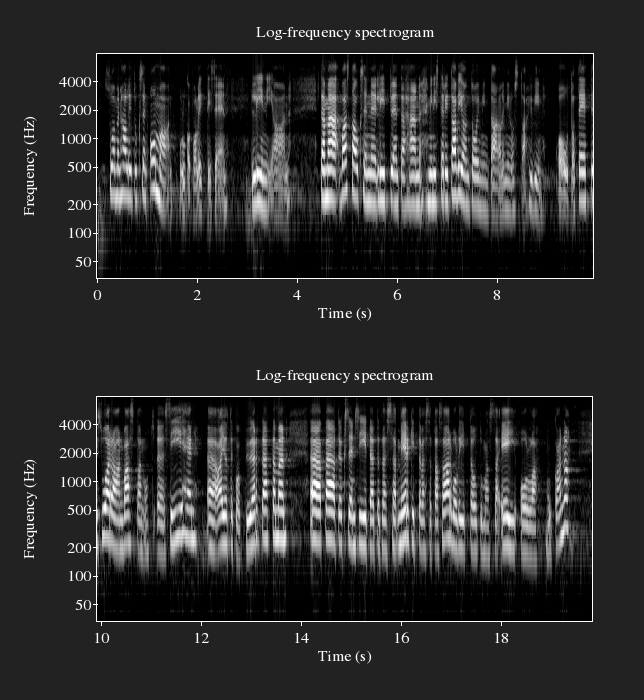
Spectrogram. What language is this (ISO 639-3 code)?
fin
